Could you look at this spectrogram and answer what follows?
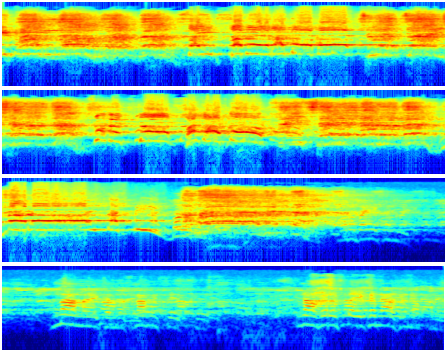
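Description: A large crowd at a fiery Islamic sermon by Mufti Ali Akbar in Sylhet roars a loud, massed chant in unison, then the voices break off and fade into scattered murmurs and a few trailing calls.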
